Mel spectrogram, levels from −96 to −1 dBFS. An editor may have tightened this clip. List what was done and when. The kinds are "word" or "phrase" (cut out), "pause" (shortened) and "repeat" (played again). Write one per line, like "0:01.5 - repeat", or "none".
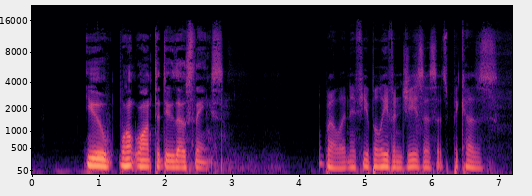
none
